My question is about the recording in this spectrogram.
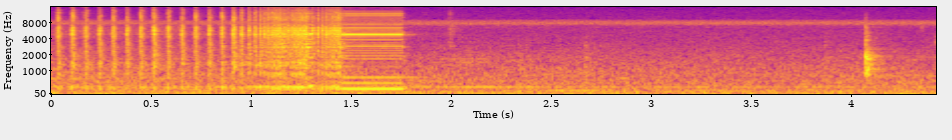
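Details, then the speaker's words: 1989 Chevy K5 Blazer, throttle-body injected, crank-no-start troubleshooting with fuel pump fed through a jumper and oil pressure switch disconnected: at shutdown, rapid electronic chatter about 1.5 seconds ending in a short steady beep; source not identified. "well that was a lot of electronic noise"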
